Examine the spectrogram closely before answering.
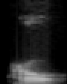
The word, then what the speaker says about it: rho: Nah, itu namanya koefisien korelasi, rho bacanya.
